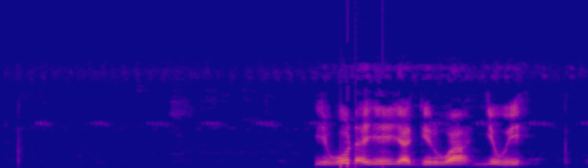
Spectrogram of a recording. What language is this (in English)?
Baatonum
